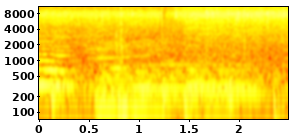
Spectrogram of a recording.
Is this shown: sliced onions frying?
yes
